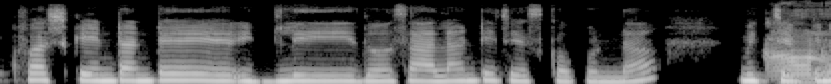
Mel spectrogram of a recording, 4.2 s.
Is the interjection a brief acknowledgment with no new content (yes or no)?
no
